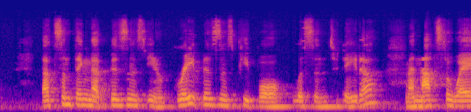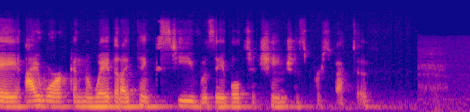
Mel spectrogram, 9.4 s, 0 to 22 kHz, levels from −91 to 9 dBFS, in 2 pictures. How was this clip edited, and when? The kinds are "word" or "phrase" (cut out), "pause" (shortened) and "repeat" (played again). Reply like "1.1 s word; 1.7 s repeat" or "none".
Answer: 4.1 s word; 6.7 s word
